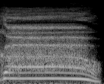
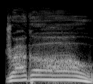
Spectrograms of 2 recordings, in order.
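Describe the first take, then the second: First: The shout is fierce and aggressive. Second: The shout is fairly mild and restrained.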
